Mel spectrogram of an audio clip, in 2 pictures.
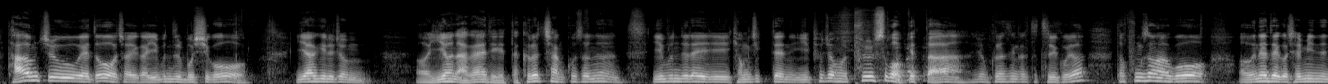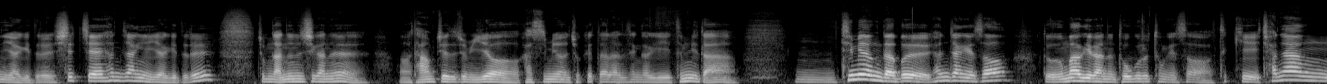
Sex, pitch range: male, 100-140 Hz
